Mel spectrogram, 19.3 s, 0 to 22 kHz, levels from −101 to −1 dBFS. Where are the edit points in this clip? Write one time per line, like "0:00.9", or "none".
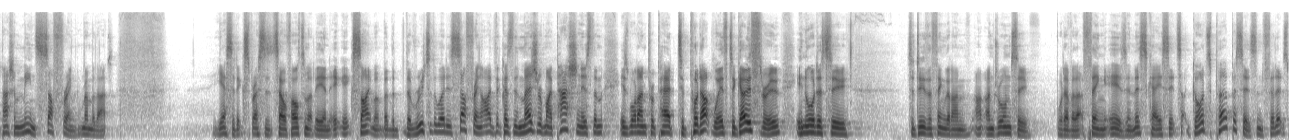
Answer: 0:10.1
